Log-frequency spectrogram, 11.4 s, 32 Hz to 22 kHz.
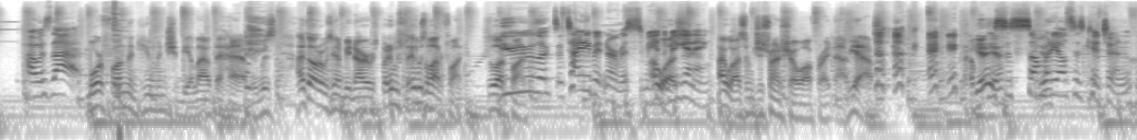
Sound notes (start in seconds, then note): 8.8 laughing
